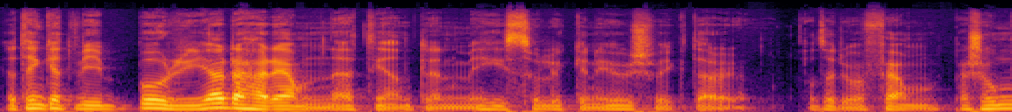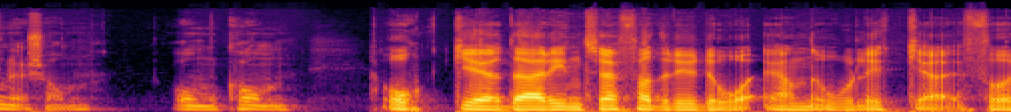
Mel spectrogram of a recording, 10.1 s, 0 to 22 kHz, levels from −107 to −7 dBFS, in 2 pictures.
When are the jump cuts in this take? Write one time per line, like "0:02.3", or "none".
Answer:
0:06.9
